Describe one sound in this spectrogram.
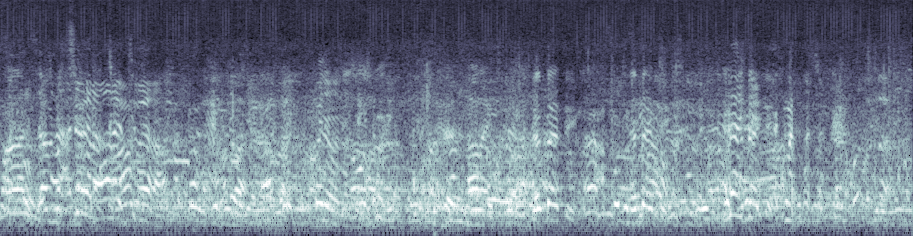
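A crowd of people chatters and murmurs nearby.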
